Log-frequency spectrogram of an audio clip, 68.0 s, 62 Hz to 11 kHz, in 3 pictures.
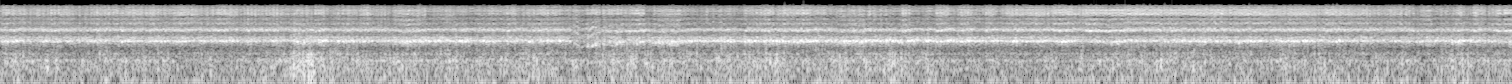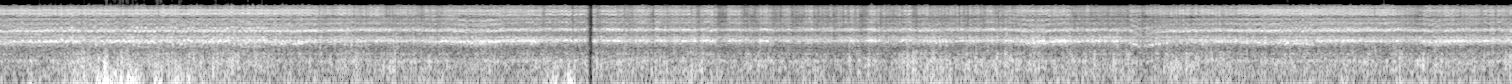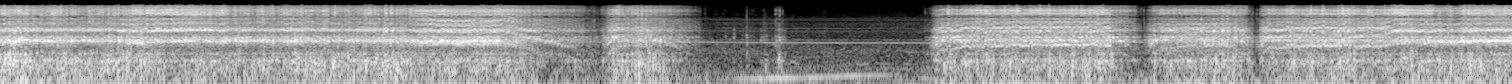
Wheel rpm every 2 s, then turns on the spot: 230, 230, 230, 230, 220, 230, 230, 230, 220, 230, 230, 210, 200, 200, 230, 230, 230, 230, 230, 220, 220, 220, 230, 230, 230, 230, 110, 50, 0, 20, 150, 110, 120, 200.
none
